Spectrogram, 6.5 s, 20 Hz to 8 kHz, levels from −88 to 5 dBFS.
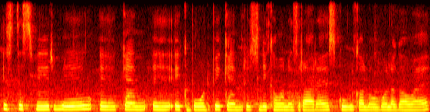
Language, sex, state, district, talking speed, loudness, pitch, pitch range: Hindi, female, Punjab, Kapurthala, 205 wpm, -14 LUFS, 230 Hz, 220-245 Hz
